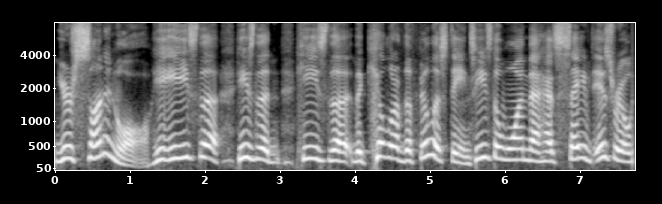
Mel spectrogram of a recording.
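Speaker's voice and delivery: high, pleading priest begging the king; frightened priest insisting to the angry king that he knew nothing; desperate pleading. Retold or imitated. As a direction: plead your innocence, voice climbing high. Priest pleading for his life.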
